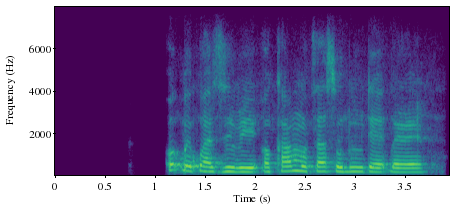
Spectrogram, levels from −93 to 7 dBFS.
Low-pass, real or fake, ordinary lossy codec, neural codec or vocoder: 7.2 kHz; fake; Opus, 32 kbps; codec, 16 kHz, 4 kbps, FunCodec, trained on Chinese and English, 50 frames a second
